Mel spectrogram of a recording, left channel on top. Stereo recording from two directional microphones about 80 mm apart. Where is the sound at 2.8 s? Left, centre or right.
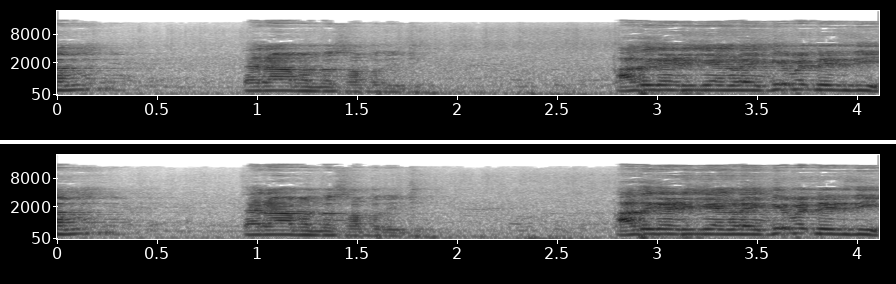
Right.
